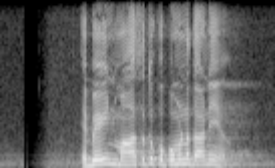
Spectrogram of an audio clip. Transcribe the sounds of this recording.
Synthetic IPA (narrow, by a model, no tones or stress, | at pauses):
ebeinmaːsɐt̪ukopəmənəd̪anejə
